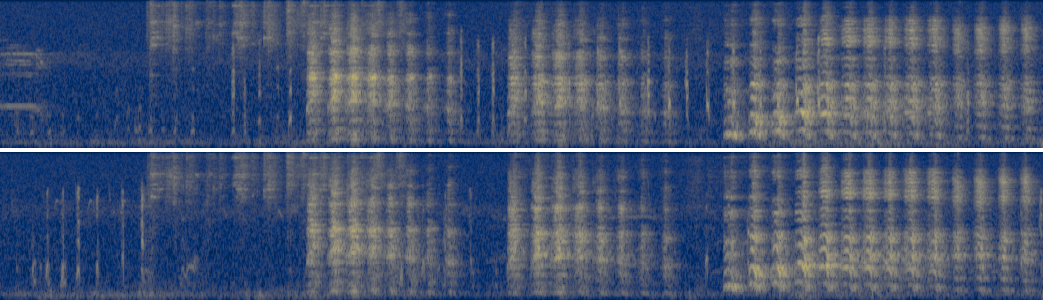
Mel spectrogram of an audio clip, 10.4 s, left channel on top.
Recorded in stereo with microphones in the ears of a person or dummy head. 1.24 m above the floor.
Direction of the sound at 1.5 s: 35° left (ahead or behind).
